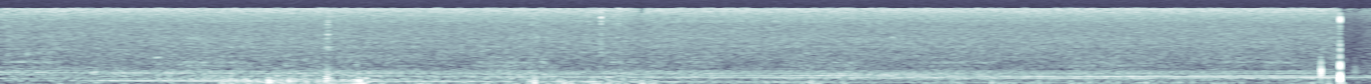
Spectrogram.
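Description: Faint steady engine drone, like a distant motorboat, its pitch sinking slowly. Short knocks and rustles of the fish and rod being handled about two to four seconds in.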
